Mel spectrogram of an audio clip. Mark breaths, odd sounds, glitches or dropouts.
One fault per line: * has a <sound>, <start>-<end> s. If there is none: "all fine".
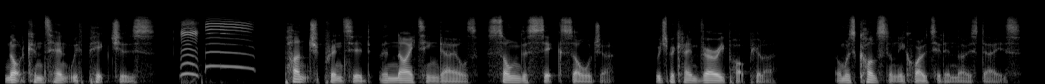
* has a squeak, 1.8-2.6 s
